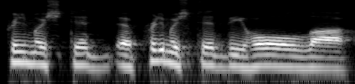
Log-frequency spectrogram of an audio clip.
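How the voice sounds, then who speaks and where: A man from Honduras in his forties, a business-owner guest who talks in a halting way with many fillers. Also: mid-range voice, narrow, tinny audio. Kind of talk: casual interview chat.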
